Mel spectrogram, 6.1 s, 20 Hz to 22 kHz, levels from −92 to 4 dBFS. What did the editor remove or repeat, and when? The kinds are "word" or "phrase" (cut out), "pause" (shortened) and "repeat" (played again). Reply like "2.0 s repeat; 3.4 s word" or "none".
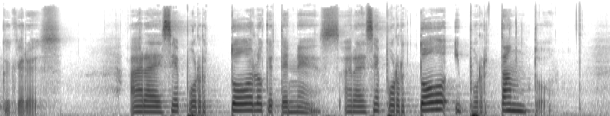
none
